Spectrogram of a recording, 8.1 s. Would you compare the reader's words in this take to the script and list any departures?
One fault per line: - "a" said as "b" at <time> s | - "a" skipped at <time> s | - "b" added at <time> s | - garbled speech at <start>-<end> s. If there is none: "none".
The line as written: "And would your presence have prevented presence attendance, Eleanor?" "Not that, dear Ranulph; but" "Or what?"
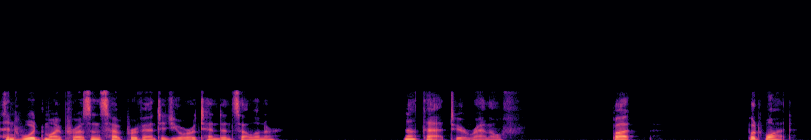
- "your" said as "my" at 0.4 s
- "presence" said as "your" at 1.7 s
- "Or" said as "But" at 7.5 s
